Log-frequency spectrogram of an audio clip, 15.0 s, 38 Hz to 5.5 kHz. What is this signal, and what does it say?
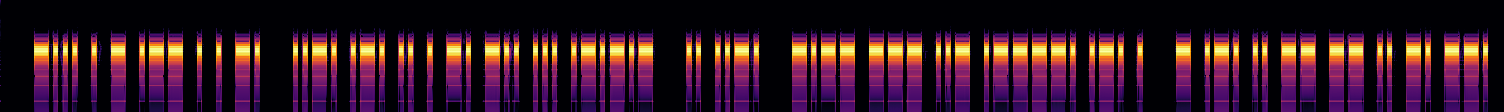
Morse code, heard as a keyed tone, about 25 wpm, 600 Hz. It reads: BETWEEN FRIENDS. IF YOU'RE TRIMMING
